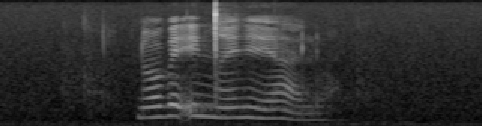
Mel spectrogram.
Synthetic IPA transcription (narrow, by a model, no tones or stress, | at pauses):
nɔɓɛʔiŋ͡ǀʱɛɲɛjaːlɔ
